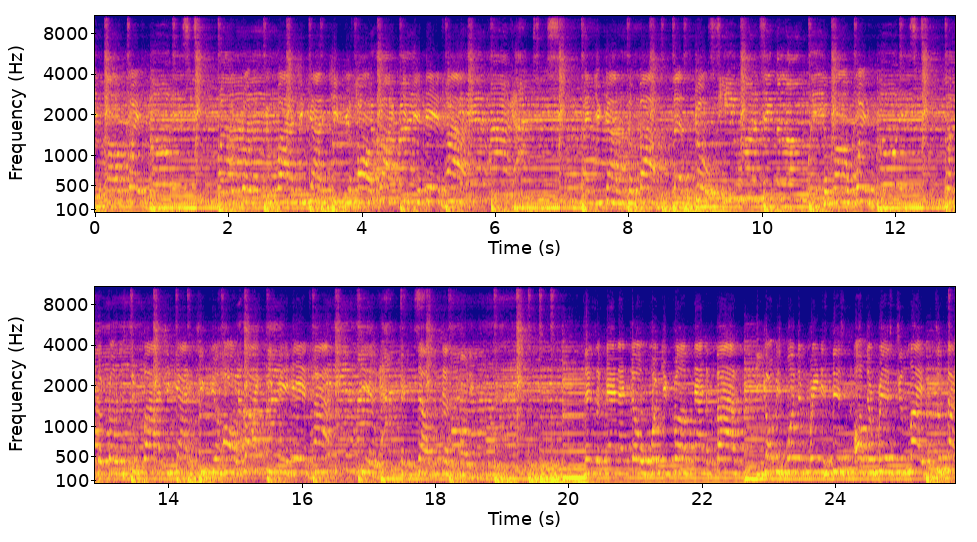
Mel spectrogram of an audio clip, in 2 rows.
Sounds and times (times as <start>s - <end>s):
Music: 0.0s - 25.8s.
